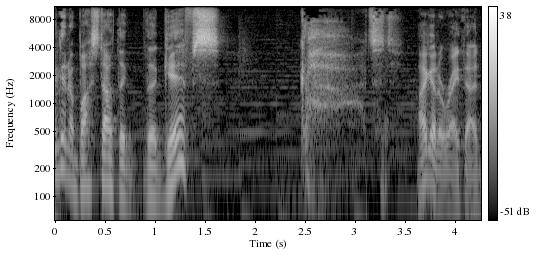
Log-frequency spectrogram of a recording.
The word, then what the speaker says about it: GIF: gifts God Almighty it's almost time for the gifts gifts and Gifts you know no one's no one in the world knowing the world is going to tell me that it's pronounced Jiff be a Skippy jar before I open up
